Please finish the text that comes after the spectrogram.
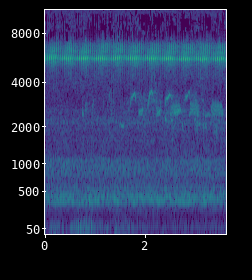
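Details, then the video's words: Common grasshopper warbler (Locustella naevia) reels without a break, its song a thin, very high, insect-like unmusical trill sung with beak wide open and body vibrating; other birds chirp faintly behind, with a low steady hum. "This is not a song you'd associate with a bird | Common Grasshopper Warbler"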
